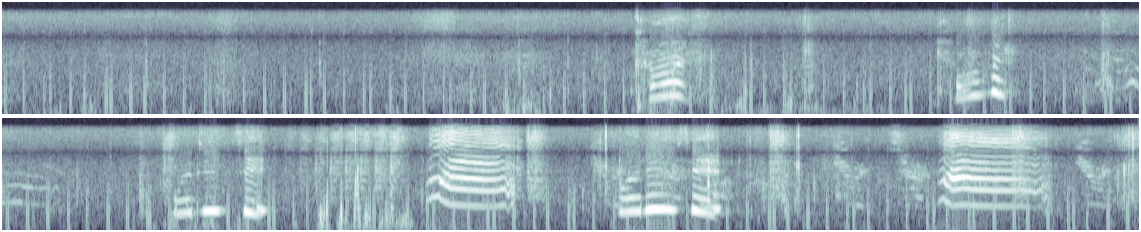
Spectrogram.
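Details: A pet cat, described by its owner as spoiled, gives about six drawn-out, arching meows, some rising then falling, spread over several seconds while a person talks softly to it, asking whether it is hungry.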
